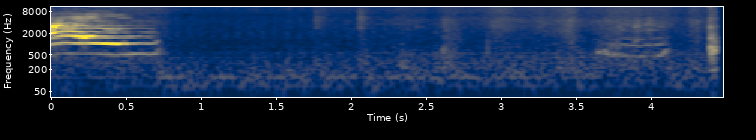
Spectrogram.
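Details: Playing Bengal cats, silver kitten Keylala together with sister Luna and mom Xia; a loud, clear meow lasting under a second opens, followed by quiet ticks and a faint, short second meow.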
